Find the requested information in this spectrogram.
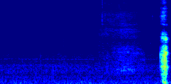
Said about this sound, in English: Clear my throat.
